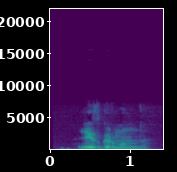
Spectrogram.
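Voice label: "лизгырмунны", Komi, male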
